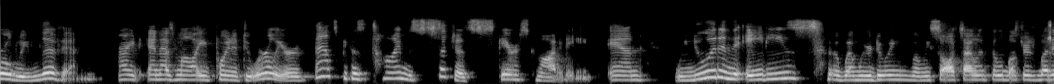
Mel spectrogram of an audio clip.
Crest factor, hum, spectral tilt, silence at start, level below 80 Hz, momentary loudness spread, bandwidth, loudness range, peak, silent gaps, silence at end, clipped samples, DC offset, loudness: 14 dB; none; -4.5 dB/octave; 0 s; -66 dBFS; 10 LU; 9 kHz; 5 LU; -4 dBFS; none; 0 s; under 0.1%; under 0.1%; -19 LUFS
